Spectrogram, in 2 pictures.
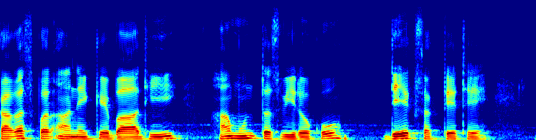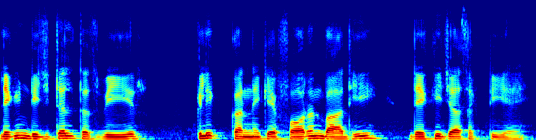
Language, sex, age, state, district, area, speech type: Urdu, male, 18-30, Uttar Pradesh, Shahjahanpur, rural, spontaneous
